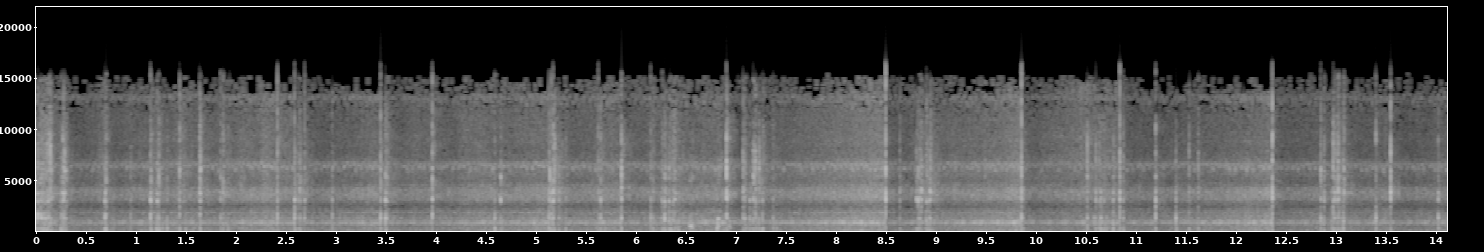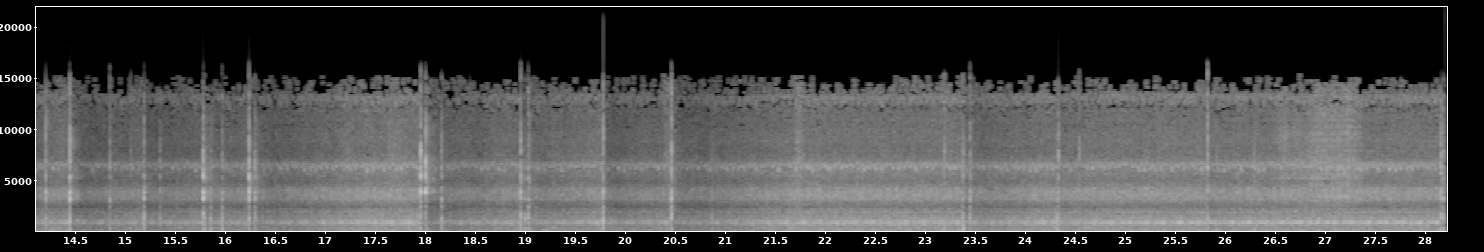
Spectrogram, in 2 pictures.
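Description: Crackling and popping from a burning house with downed live power wires arcing, over a steady engine drone. The crackles are dense early on and thin out, while the drone grows louder about three quarters of the way through.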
